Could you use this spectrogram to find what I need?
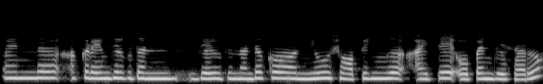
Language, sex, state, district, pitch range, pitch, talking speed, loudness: Telugu, female, Telangana, Karimnagar, 260-285 Hz, 270 Hz, 120 wpm, -16 LUFS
